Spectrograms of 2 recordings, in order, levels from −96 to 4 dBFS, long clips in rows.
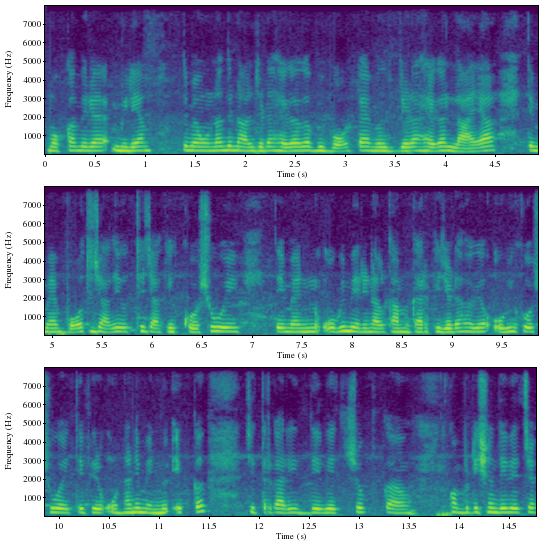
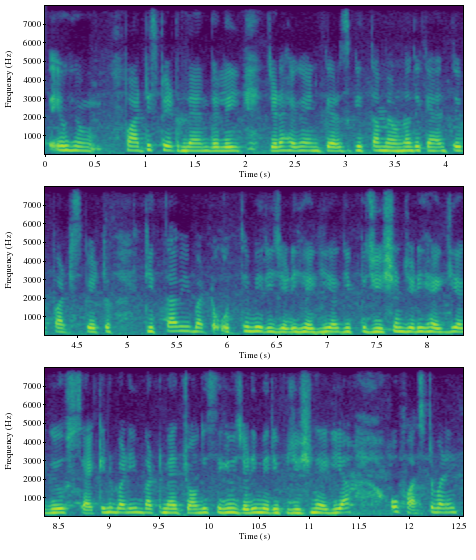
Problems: none marked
